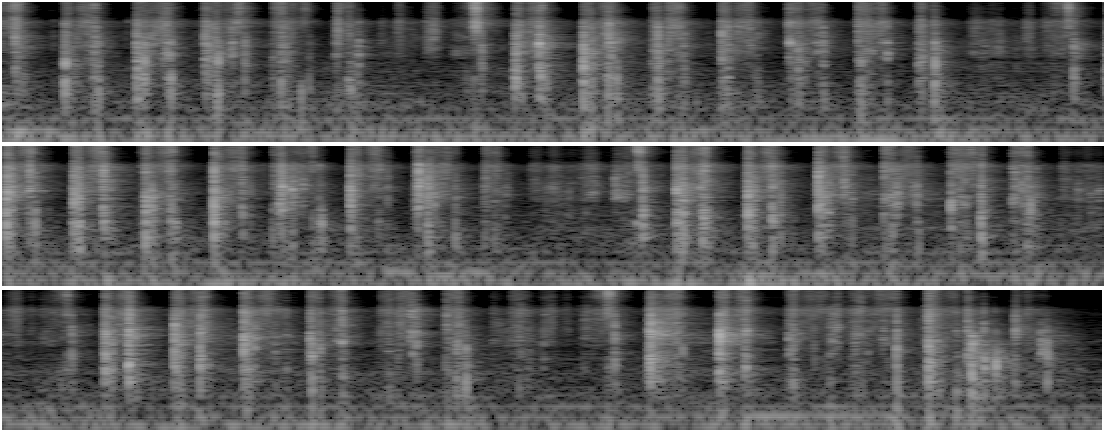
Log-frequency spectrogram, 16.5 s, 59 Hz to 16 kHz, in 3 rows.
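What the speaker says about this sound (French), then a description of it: "On va tirer 3 cartes du tarot doré." Golden tarot cards being shuffled and drawn, a dense run of quick papery riffles and flicks repeating steadily throughout, close and fairly soft, with no voices.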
